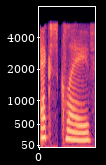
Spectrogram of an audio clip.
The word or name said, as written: exclave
